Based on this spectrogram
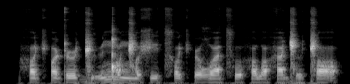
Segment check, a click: present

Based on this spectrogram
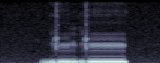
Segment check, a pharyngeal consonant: absent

